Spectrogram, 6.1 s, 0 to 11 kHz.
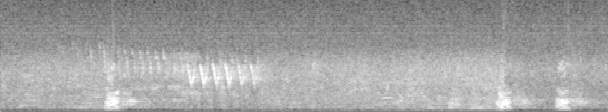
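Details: Barks from a Rottweiler at the 1994 ADRK Körung breed survey: one strong bark, a pause filled with faint high chirping and crowd murmur, then two more barks close together.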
